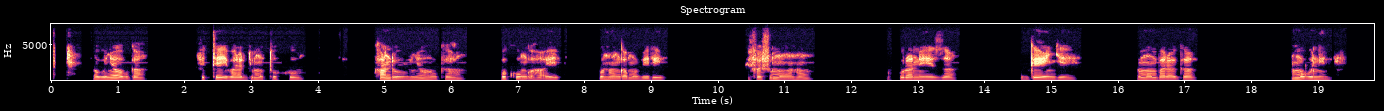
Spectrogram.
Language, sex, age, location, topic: Kinyarwanda, female, 18-24, Gakenke, agriculture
